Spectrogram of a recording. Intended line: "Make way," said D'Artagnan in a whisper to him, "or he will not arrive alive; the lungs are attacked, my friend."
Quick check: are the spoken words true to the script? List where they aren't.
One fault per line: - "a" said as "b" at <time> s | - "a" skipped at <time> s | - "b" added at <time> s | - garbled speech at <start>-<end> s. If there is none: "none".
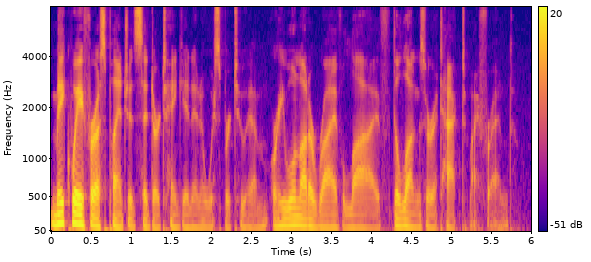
- "for us Planchet" added at 0.4 s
